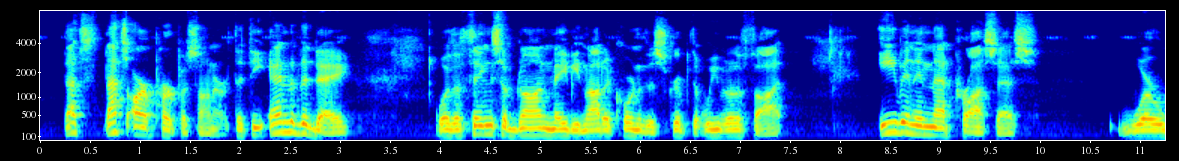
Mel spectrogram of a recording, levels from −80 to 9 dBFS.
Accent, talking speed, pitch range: American, 170 wpm, 90-120 Hz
